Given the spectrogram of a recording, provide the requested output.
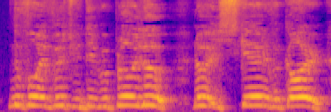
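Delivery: high, put-on taunting voice; mocking troll impression. Fisherman mimicking a troll who gloats at no reply, mocking. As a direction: mimic a crowing troll, pitched right up and dragged out at the end.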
